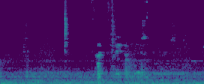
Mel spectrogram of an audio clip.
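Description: Clothing rustles as a person pulls off a garment.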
